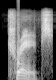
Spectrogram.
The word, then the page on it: trapes: American English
